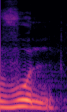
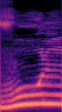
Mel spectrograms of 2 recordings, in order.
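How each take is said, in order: First: The vowel is a short oo sound. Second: The vowel is a long oo sound. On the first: The speaker calls it right. "छोटे ऊ के रूप में" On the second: The speaker calls it wrong. "इसको वूल नहीं पढ़ेंगे"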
